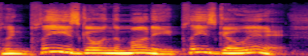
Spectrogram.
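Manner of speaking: acted, desperate mock pleading. Describing two contestants on their knees before the wall: imitating someone begging. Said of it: "falling on their knees ... and begging".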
